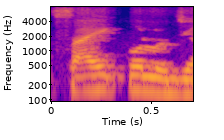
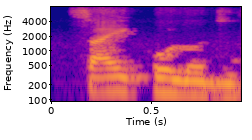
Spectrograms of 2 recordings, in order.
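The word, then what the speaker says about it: psychology: পি আছে, বাট পিটা কি হবে এখানে? সাইলেন্ট থাকবে, অর্থাৎ সাইকোলজি আমরা এটা পড়বো, ঠিক আছে? সাইকোলজি, সাইকোলজি, চারটা সিলেবাল, সাইকোলজি, পিটা সাইলেন্ট আছে।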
